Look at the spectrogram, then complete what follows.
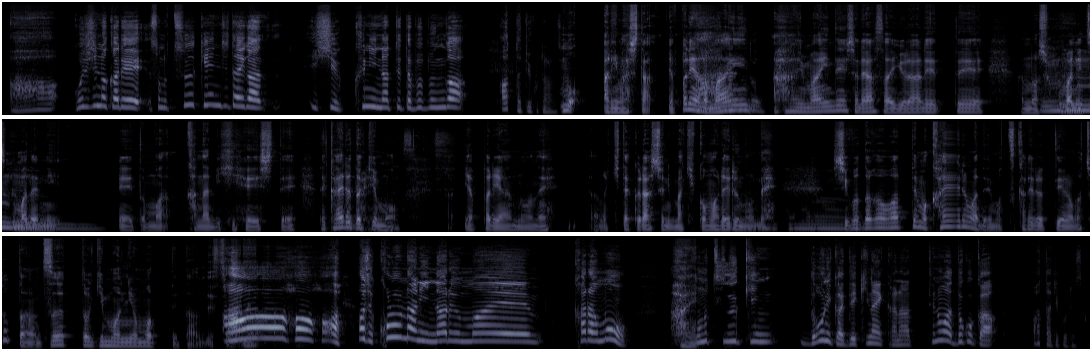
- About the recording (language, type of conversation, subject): Japanese, podcast, 転職を考えるとき、何が決め手になりますか？
- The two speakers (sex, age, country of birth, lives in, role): male, 30-34, Japan, Japan, guest; male, 35-39, Japan, Japan, host
- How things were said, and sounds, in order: none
